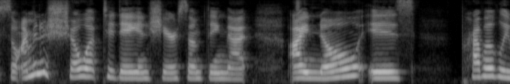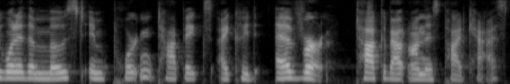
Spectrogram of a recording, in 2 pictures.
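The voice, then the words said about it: Slightly off, unwell-sounding voice. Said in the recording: “finally feeling better after being sick for the last, 11 days ... I got super sick ... You might be able to tell my voice is a little bit weird today”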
